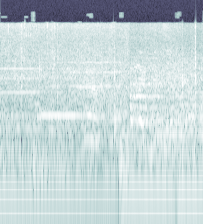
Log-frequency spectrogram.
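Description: Background music over the steady hiss of dough frying in hot oil in a metal wok.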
